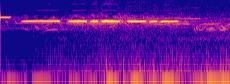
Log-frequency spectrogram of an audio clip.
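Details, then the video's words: White-throated sparrow (Zonotrichia albicollis) spring song: a pure, high whistle, where a brief higher note leads into a long steady tone that breaks into quick pulses on the same pitch. "Le chant du bruant à gorge blanche"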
